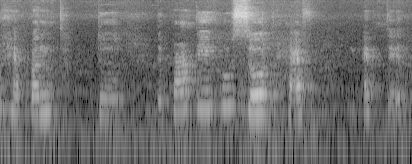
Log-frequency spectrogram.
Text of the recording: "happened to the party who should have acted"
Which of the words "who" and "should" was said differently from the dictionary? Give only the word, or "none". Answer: should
